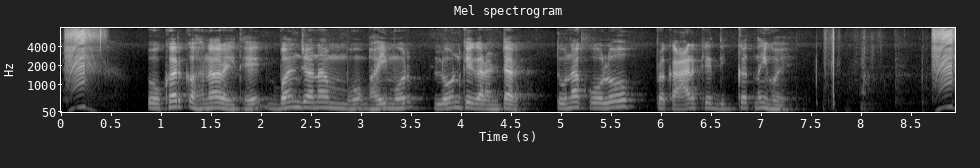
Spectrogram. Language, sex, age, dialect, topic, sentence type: Chhattisgarhi, male, 18-24, Eastern, banking, statement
